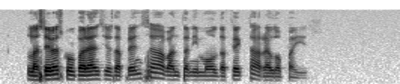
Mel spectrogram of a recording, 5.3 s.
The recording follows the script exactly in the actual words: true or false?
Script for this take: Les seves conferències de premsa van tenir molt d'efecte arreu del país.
true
